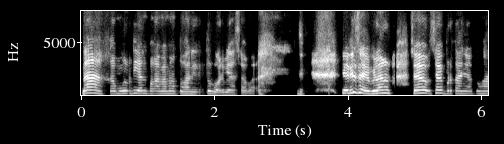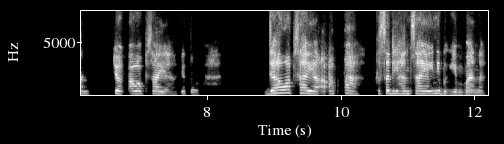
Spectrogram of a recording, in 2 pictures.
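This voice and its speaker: An older woman calls a pastor and chats her way through a personal story, often turning to him for agreement and tacking on "Pak, ya" again and again. Her voice sits fairly high and moves at a moderate pace. The recording is studio quality with no echo.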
